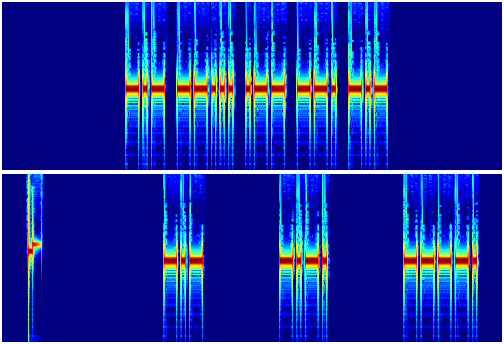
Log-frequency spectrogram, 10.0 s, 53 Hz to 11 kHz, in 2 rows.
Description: Morse code, heard as a keyed tone, about 28 wpm, spaced as for 17 wpm, 700 Hz. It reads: K7WGK KC9
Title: USA Call Signs - 6x Character Spacing - 28wpm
